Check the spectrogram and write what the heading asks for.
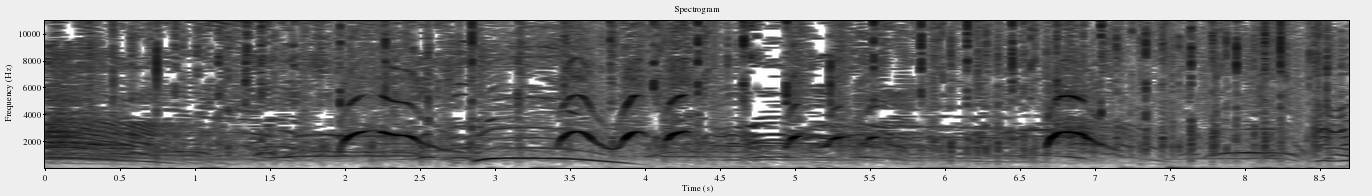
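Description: Golf gallery cheering a holed putt: loud whoops and shouts rising and falling over steady clapping.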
